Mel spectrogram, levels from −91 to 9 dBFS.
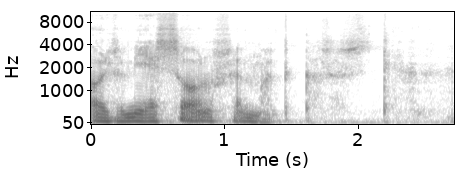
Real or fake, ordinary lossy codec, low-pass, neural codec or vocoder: fake; none; none; vocoder, 22.05 kHz, 80 mel bands, Vocos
